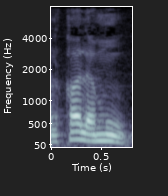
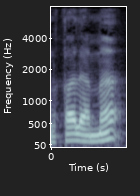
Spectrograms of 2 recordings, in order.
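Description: First: The word ends with an -u vowel. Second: The word ends with an -a vowel. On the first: The pen is the first thing created. "в именительном падеже" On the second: Once the pen was created, it was told to write. "в винительном падеже"

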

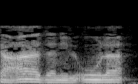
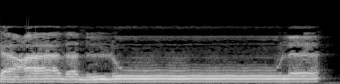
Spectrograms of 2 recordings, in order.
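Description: First: The hamza of the second word is pronounced. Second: The hamza drops and the nunation merges into l.

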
